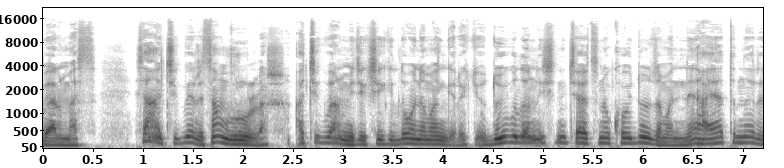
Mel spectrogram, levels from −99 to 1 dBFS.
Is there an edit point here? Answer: no; 0 cuts

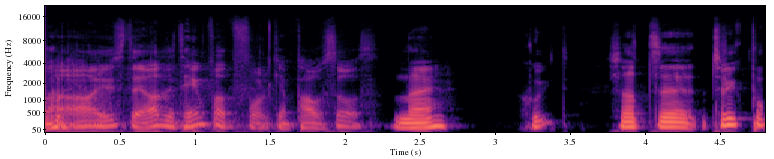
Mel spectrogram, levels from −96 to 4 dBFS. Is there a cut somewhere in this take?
no; 0 cuts

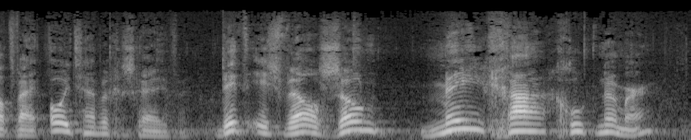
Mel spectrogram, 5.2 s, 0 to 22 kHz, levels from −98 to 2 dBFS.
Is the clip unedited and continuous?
no; 1 cut; at 1.5 s

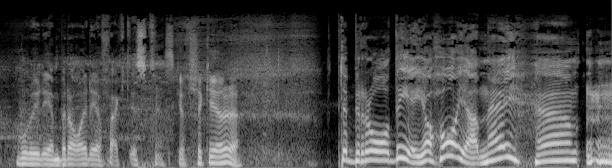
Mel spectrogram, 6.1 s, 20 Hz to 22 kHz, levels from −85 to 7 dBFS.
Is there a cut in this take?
yes; 1 cut; at 3.4 s

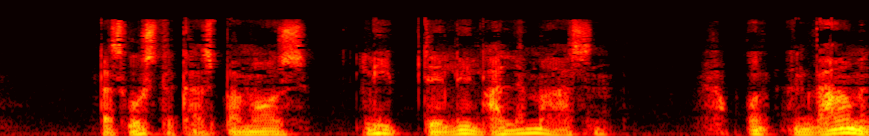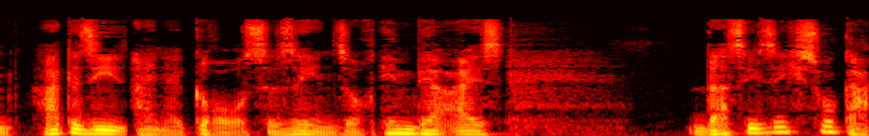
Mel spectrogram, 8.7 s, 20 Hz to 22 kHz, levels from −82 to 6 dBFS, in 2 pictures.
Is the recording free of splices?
no; 5 cuts; at 2.4 s, 3.9 s, 4.4 s, 5.0 s, 6.3 s

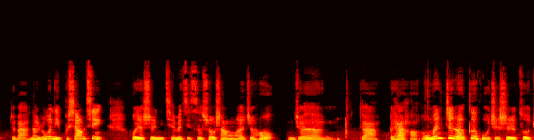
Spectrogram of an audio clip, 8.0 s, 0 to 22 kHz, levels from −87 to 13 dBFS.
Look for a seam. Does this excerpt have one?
yes; 1 cut; at 4.2 s

